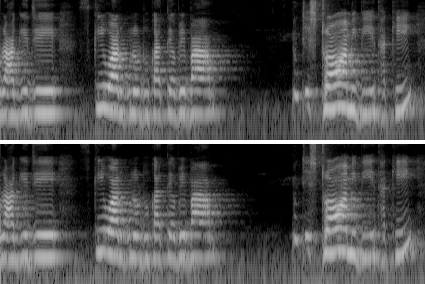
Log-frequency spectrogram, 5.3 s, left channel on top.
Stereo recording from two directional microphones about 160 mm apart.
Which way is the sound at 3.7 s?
5° left (ahead or behind).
